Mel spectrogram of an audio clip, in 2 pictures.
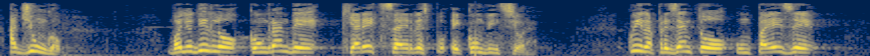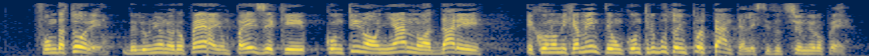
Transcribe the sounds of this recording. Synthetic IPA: ad͡ʒːuŋɡo̰ | vɔʎːod̪irlokoŋɡɾand̪ekʰjaɾet̪sːaerespekːoɱvint̪sjo̰ːne | kwirapːɾezɛnt̪oumpaeːze | fond̪at̪oːɾed̪elːunjoːnewɾopɛːaɛumpaeːzek̟ekːont̪iːnwaɔɲːianːoad̪ːaːɾeː | konɔmikament̪euŋkont̪ɾibuːt̪oimport̪ant̪ealːeist̪it̪ut̪sːjoːniewɾopɛ̰ːe

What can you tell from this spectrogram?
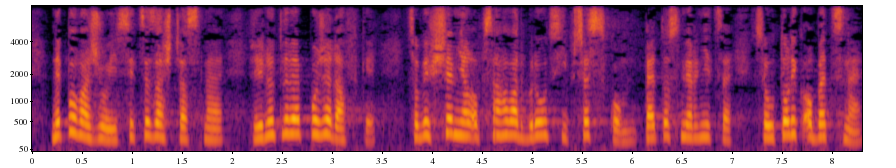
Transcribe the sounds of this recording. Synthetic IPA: nɛpo̞vaʒujɪsɪt͡sɛzaʃcast̪nɛːʒɛjɛdno̞t̪lɪvɛːpo̞ʒadafkɪ | t͡so̞bɪfʃɛmɲɛlʔo̞psaɦo̞vad̪budo̞wt͡siːpr̝̥ɛskumt̪ɛːt̪o̞smɲɛɾɲɪt͡sɛso̞wt̪o̞lɪkʔo̞bɛt͡snɛː

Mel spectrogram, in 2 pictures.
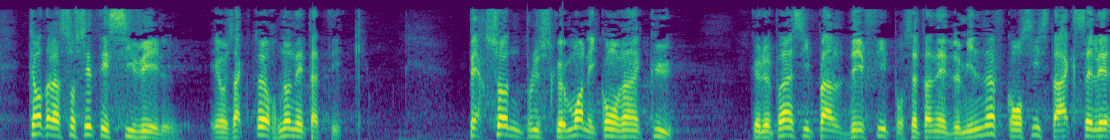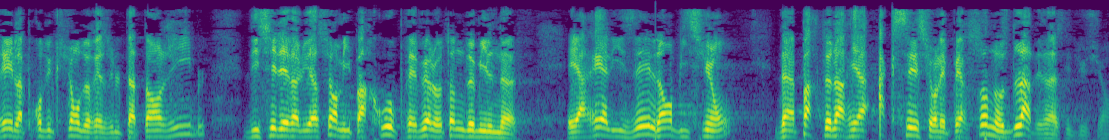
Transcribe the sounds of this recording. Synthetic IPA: kɑ̃t̪alasɔsjet̪esivil | eozakt̪œʁnɔ̃net̪at̪ḭk | pɛʁsɔnplyskəmwanɛkɔ̃vɛ̃kʲy | kələpχɛ̃sipald̪efipuʁsɛt̪aned̪ømilnœfkɔ̃sist̪aːkseleʁelapχɔd̪yksjɔ̃d̪əʁezylt̪at̪ɑ̃ʒibl | d̪isilevalɥasjɔ̃amipaʁkuʁpχevyalot̪ɔnd̪əmilnœf | eaʁealizelɑ̃bisjɔ̃ | d̪ɛ̃paʁt̪ənaʁjaʔaksesyʁlepɛʁsɔnod̪əlad̪ezɛ̃st̪i̥t̪ysjɔ̰̃

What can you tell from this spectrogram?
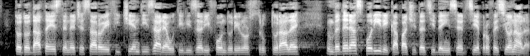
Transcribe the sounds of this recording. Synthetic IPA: t̪o̞t̪o̞d̪at̪əje̞st̪e̞ne̞t͡ʃe̞saɾəo̞e̞fit͡ʃie̞nt̪izaɾeaut̪ilizəɾifo̞nd̪uɾilo̞rst̪ɾuk̚t̪uɾale̞ɨnve̞d̪e̞ɾeaspo̞ɾiɾikapat͡ʃit̪ət̪sijd̪e̞inse̞rt̪sije̞pɾo̞fe̞sio̞nalə̰

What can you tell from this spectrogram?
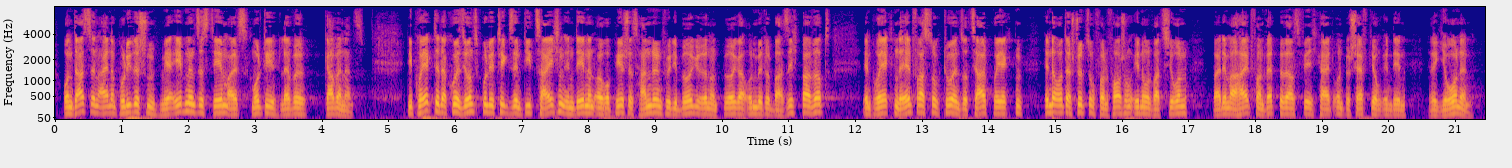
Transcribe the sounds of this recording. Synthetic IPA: ʔʊnt̚d̥asɪnaɪnəmpʰoliːtɪʃn̩meːɐʔeːbənənzʏstʰeːmalsmʊltilɛvl̩ | ɡ̥avɐnəns | d̥iːpʁ̥ojɛk̚tədeːɐkʰohezjoːnspolitʰiːkz̥ɪnt̚d̥iːt͡saɪçn̩ɪndeːnənʔɔʏʁ̞opʰɛːɪʃəshandl̩nfyːɐdiːbʏɐɡəʁɪnənʊnt̚b̥ʏɐɡɐʔʊnmɪtl̩baːɐzɪçt̚b̥aːɐvɪɐt | ʔɪnpʁ̥ojɛktn̩deːɐɪnfʁ̥astʁ̥ʊk̚tʰuːɐɪnzot͡sjaːlpʁ̥ojɛktn̩ | ʔɪndeːɐʊntɐʃtʏt͡sʊŋfɔnfɔɐʃʊŋʔɪnovat͡sjoːn | b̥aɪɾeːmɛɐɦaltfɔnvɛt̚b̥əvɛɐpsfɛːɪçkʰaɪtʊnt̚b̥əʃɛftɪɡʊŋɪndeːn | ʁeɡjoːnən

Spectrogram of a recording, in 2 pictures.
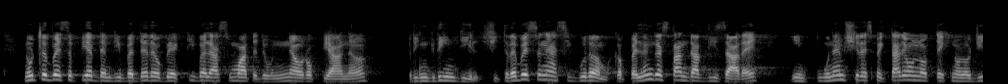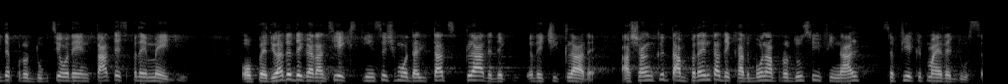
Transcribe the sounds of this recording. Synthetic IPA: nut̪ɾe̞buje̞səpje̞rd̪e̞md̪inve̞d̪e̞ɾe̞o̞bje̞k̚t̪ive̞le̞asumat̪e̞d̪e̞uniuneaeuɾo̞peanə | pɾiŋɡɾind̪ilʃit̪ɾe̞buje̞səne̞asiɡuɾəmkəpe̞lɨŋɡəst̪and̪ard̪izaɾe̞ | impune̞mʃiɾe̞spe̞k̚t̪aɾeauno̞rt̪e̞xno̞lo̞d͡ʒijd̪e̞pɾo̞d̪uk̚t̪sieo̞ɾije̞nt̪at̪e̞spɾe̞me̞d̪jṵ | o̞pe̞ɾiad̪əd̪e̞ɡaɾant̪sijeːkst̪insəʃimo̞d̪alit̪at̪sʲklaɾe̞d̪e̞ | re̞t͡ʃiklaɾe̞̰ | a̰ʃaɨŋkɨt̪ampɾe̞nt̪ad̪e̞karbo̞napɾo̞d̪usulujfinal | səfije̞kɨt̪majɾe̞d̪usə̥

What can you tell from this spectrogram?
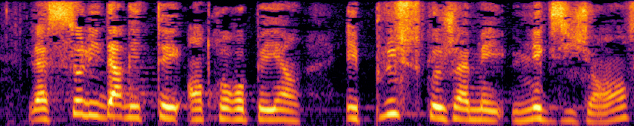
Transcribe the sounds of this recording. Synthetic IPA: lasɔlid̪aʁit̪eʔɑ̃t̪χøʁɔpeɛ̃ | ɛplyskəʒamɛʔynɛɡziʒɑ̃s

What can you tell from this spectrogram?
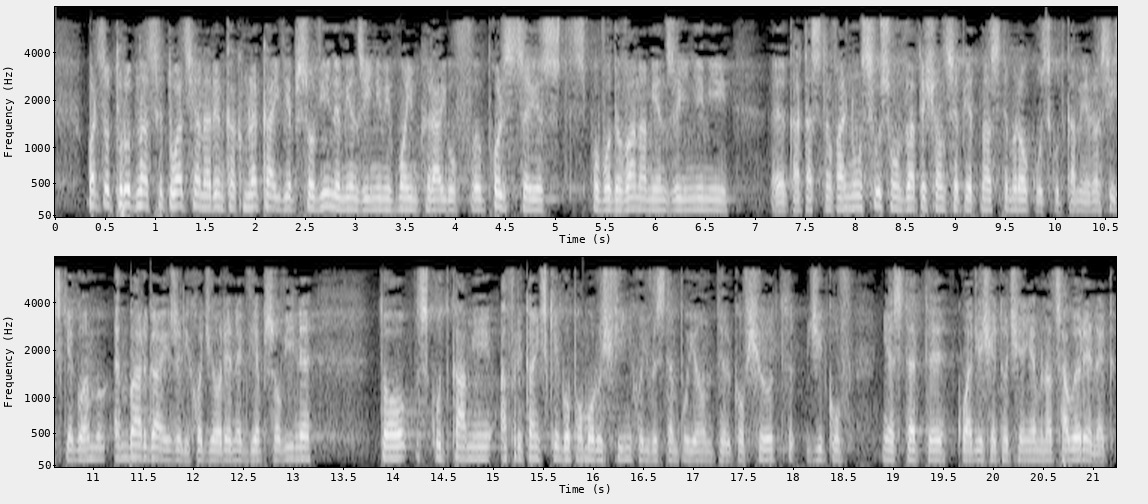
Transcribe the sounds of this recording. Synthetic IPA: baɾd̪zɔt̪ɾud̪nasɘt̪uat̪sʲjanaɾɘnkaxmlɛkaivʲjɛpʂɔvʲinɘmʲjɛnzɘiɲnːɘmʲivmɔjimkɾajufpʰɔlst̪sɛjɛst̪spɔvɔd̪ɔvanamʲjɛnd̪zɘinːɘmʲi | kat̪ast̪ɾɔfalnɔ̃w̃suʂɔ̃w̃vd̪vat̪ɘɕɔnt̪sɛpʲjɛt̪nast̪ɘmɾɔkuskut̪kamʲiɾɔsɘjskʲɛɡɔɛmbaɾɡajɛʐɛlʲixɔd͡ʑiɔɾɘnɛɡvʲjapʂɔvʲinɘ | t̪ɔskut̪kamʲiafɾɘkaj̃skʲɛɡɔpɔmɔɾuɕfʲiɲxɔd͡ʑvɘst̪ɛmpujɛɔnt̪ɘlkɔfɕɾut̪d͡ʑikuf | ɲɛst̪ɛt̪ɘkwad͡ʑɛɕɛt̪ɔt͡ɕeɲɛmnat̪sawɘɾɘnɛk

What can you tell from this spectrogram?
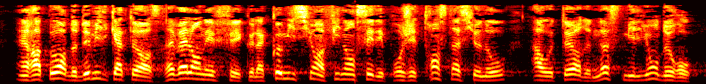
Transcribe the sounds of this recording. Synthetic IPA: ɛ̃ʁapɔʁd̪əd̪ømilkat̪ɔʁzʁevɛlɑ̃nefɛkəlakɔmisjɔ̃afinɑ̃sed̪epχɔʒɛt̪χɑ̃snasjɔno | aot̪œʁd̪ənœfmiljɔ̃d̪øʁo

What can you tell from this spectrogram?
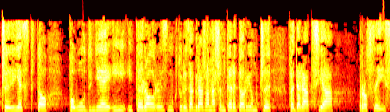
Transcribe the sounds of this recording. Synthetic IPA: t͡ʂɘjɛst̪ːɔ | pɔwud̪ɲɛiːt̪ɛɾɔɾɘzmkt̪uɾɘzaɡɾaʐanaʂɘmt̪ɛɾɘt̪ɔɾʲjumt͡ʂɘfɛd̪ɛɾat̪sʲja | ɾɔsɘjs

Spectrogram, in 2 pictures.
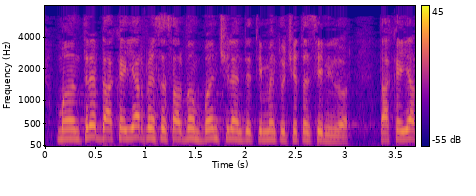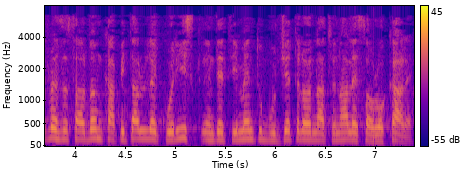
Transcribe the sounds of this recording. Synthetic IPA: məɨnt̪ɾe̞b̚d̪akəjarvɾemsəsalvəmbənt͡ʃile̞ɨnd̪e̞t̪ɾime̞nt̪ult͡ʃe̞t̪ət̪se̞nilo̞r | d̪akəjarvɾe̞msəsalvəmkapit̪alule̞kuɾiskɨnd̪e̞t̪ɾime̞nt̪ulbud͡ʒe̞t̪e̞lo̞rnat̪sio̞nale̞sawlo̞kale̞

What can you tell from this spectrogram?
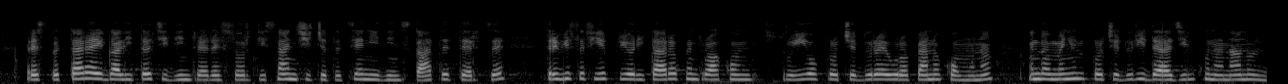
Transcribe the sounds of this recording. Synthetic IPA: re̞spe̞k̚t̪aɾeae̞ɡalit̪ət̪sijd̪int̪ɾe̞ɾe̞so̞rt̪isant̪ʲʃit͡ʃe̞t̪ət̪se̞nijd̪inst̪at̪e̞t̪e̞rt̪se̞ | t̪ɾe̞buje̞səfije̞pɾio̞ɾit̪aɾəpe̞nt̪ɾuako̞nst̪ɾuio̞pɾo̞t͡ʃe̞d̪uɾəe̞uɾo̞peanəko̞munə | ɨnd̪o̞me̞nijulpɾo̞t͡ʃe̞d̪uɾijd̪e̞azilpɨnəɨnanul

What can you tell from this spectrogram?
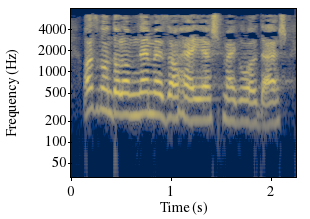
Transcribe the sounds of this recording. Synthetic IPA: ɒzd̪ɡo̞nd̪o̞lo̞mnɛmɛzɒɦɛjɛʃmɛɡo̞ld̪aːʃ

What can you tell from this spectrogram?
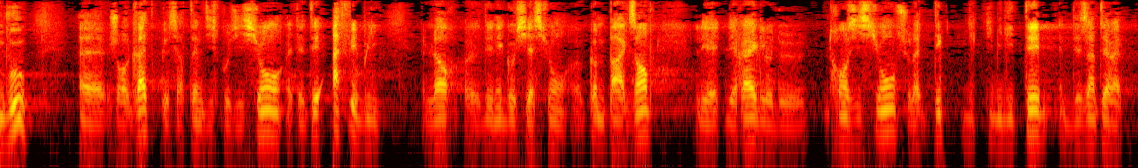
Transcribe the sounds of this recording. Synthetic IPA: mvu | øʒəʁəɡʁɛt̪kəsɛʁt̪ɛnd̪ispozisjɔ̃ḛt̪et̪eafɛbli | lɔʁd̪eneɡɔsjasjɔ̃kɔmpaʁɛɡzɑ̃plleleʁɛɡləd̪ə | t̪χɑ̃zisjɔ̃syʁlad̪ekd̪ik̚t̪ibilit̪ed̪ezɛ̃t̪eʁɛ

